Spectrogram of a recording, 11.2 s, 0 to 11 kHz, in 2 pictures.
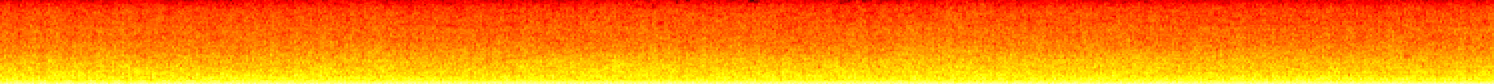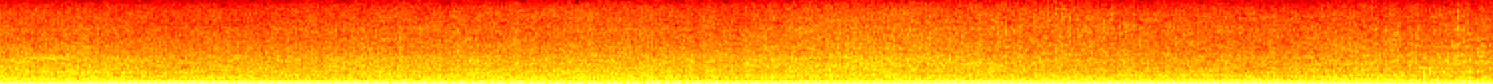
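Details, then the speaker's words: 1984 Fox-body Mustang with swapped Gen II Coyote V8 from a 2017 Mustang GT, just fired up, no coolant yet; deep, even V8 burble holding a steady idle, no knocks, misses or ticks, sounds good — normal idle. "Fire right up, sound good though."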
